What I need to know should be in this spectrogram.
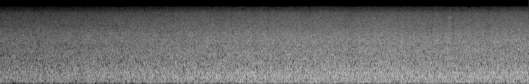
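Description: Water rushes steadily over a weir, close by.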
